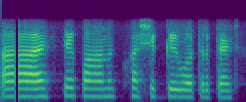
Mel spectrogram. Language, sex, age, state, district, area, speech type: Kashmiri, female, 30-45, Jammu and Kashmir, Shopian, rural, conversation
